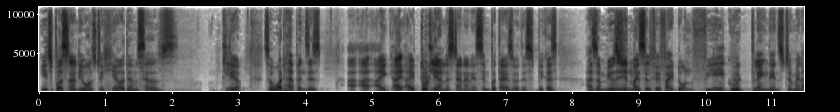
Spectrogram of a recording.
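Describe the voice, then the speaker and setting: A man's voice: mid-range voice, a little mellow. Man teaching sound in a reverberant hall. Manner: explanatory, self-correcting, asks the audience questions. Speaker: sound engineering instructor. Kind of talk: classroom workshop lecture. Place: church hall or auditorium.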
